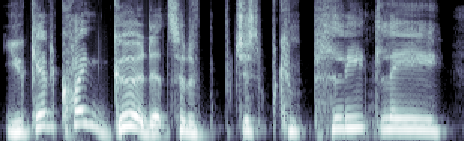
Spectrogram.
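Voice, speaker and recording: Dry-voiced man telling animated comic stories. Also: high-pitched, normal speed, no echo. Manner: animated, exaggerated storytelling. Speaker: podcast co-host. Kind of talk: casual comedy chat.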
